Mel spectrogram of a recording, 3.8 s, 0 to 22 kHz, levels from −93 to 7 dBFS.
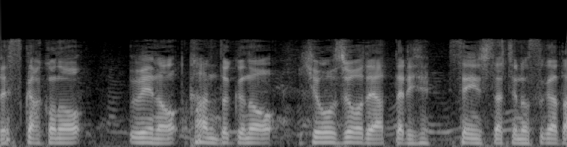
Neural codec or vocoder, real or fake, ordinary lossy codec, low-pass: none; real; none; 7.2 kHz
